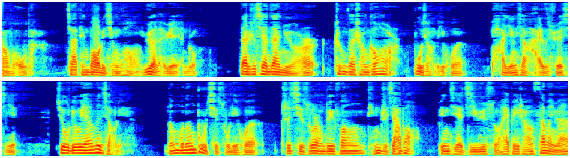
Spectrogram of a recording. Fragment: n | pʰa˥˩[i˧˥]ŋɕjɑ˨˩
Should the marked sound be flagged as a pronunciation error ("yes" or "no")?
no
